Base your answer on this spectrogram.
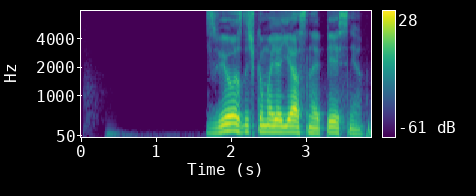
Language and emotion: Russian, positive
